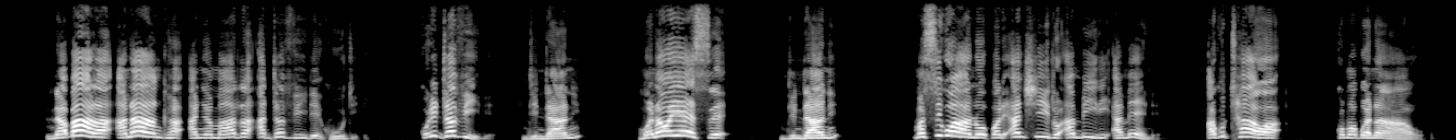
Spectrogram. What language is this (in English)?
Nyanja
